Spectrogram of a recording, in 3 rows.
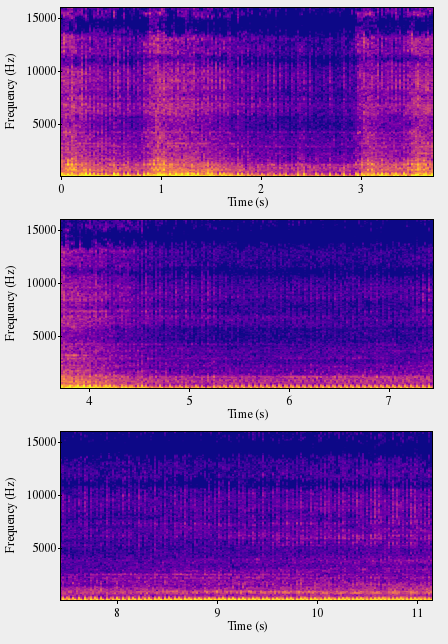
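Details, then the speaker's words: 2002 Honda Rancher ES ATV engine after sitting 12+ years, now with new battery and cleaned carburetor: uneven blips settle into a steady, even single-cylinder idle with soft regular putter; running cleanly, normal idle. "I'm going to adjust the idle after cleaning the coper see like it's running pretty good now"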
